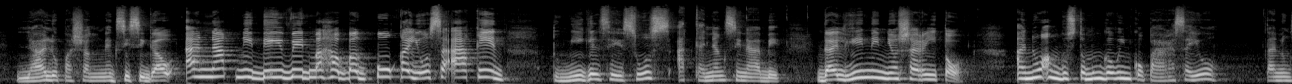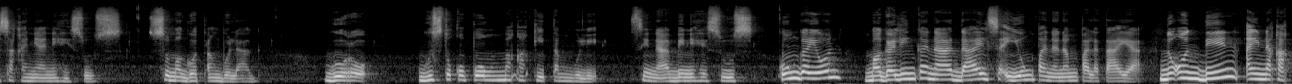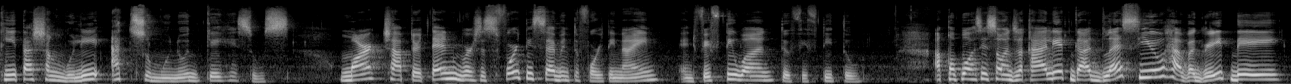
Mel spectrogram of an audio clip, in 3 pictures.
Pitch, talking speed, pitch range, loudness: 215 Hz, 140 wpm, 175-265 Hz, -18 LUFS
